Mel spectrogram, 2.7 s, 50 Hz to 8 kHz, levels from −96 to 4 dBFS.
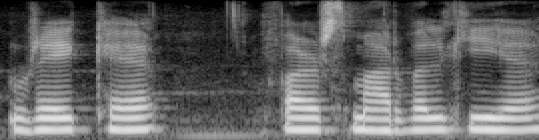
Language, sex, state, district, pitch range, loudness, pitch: Hindi, female, Jharkhand, Ranchi, 195-205 Hz, -13 LUFS, 200 Hz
